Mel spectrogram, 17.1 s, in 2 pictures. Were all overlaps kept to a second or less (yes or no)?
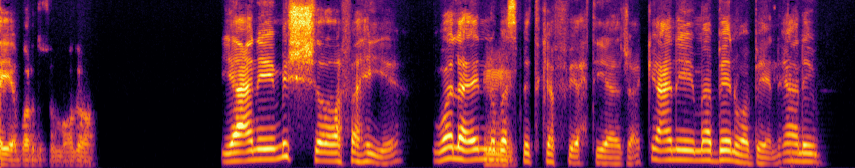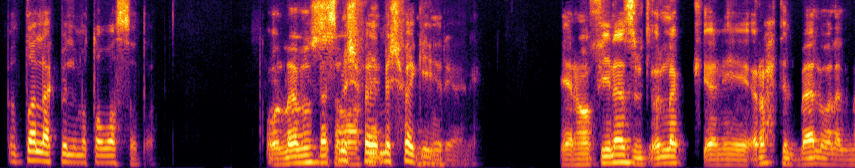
no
